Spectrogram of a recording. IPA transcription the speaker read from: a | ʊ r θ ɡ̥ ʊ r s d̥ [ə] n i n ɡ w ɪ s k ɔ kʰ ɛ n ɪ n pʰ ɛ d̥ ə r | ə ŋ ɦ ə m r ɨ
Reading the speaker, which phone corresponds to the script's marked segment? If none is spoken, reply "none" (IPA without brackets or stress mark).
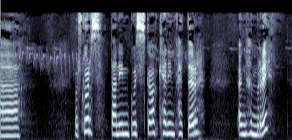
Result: a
